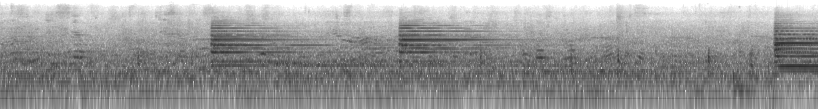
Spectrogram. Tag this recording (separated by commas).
Church bell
